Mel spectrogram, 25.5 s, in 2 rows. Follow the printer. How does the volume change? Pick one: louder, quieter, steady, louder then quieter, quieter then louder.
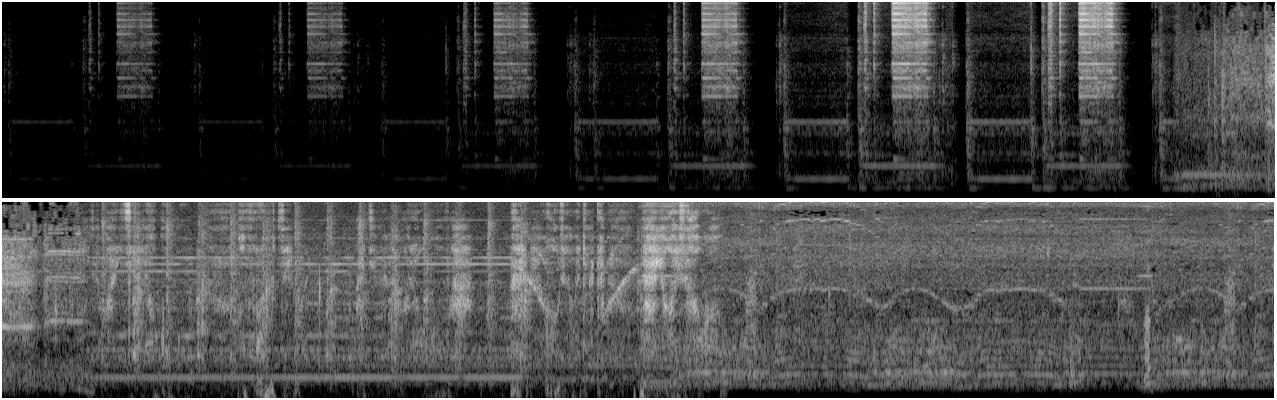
louder.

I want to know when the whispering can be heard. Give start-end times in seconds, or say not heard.
13.5-20.0.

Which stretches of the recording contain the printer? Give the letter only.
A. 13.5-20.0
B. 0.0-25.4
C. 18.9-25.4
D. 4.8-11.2
B.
